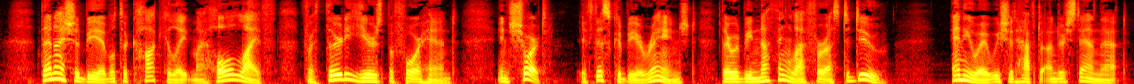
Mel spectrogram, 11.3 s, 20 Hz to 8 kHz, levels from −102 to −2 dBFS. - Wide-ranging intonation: Yes, wide, 7.4 semitones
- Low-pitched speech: Yes, low, 110 Hz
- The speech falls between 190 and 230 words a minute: Yes, average, 195 wpm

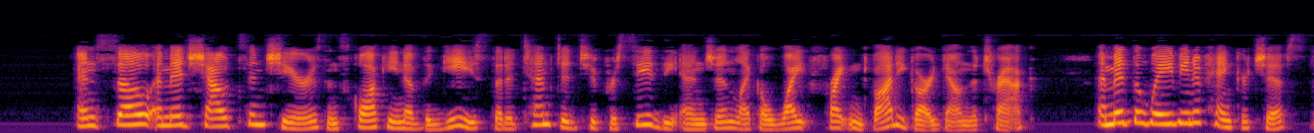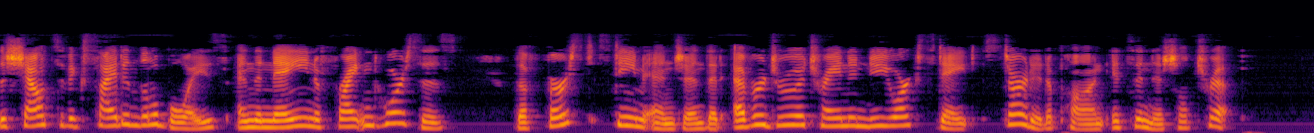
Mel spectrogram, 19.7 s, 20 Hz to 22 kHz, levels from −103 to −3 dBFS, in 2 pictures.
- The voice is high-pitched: Yes, high, 215 Hz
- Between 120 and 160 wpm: No, average, 185 wpm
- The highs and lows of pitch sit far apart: Yes, wide, 7.5 semitones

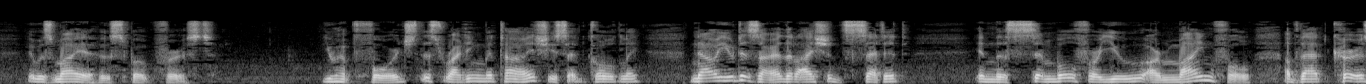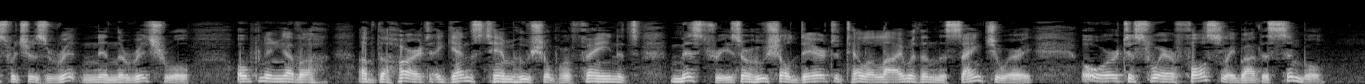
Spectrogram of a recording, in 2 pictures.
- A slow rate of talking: No, average, 155 wpm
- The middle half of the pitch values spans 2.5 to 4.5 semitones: Yes, average, 3.8 semitones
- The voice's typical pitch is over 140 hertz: No, low, 125 Hz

